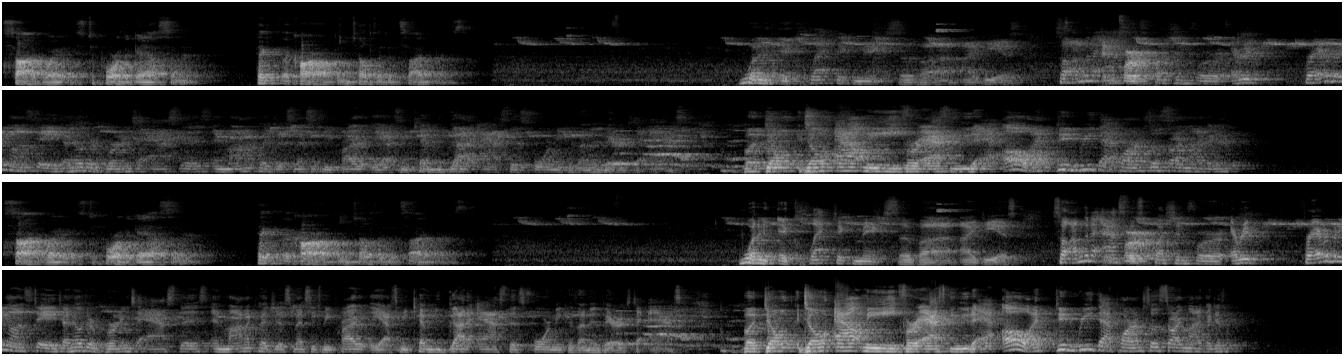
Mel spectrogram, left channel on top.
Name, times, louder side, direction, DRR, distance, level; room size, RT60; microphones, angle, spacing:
voice 1, 0.0-1.9 2.5-4.5 11.0-11.5, left 1 dB, 35° left, 0 dB, 0.4 m, -28 dB
sound 1, 4.9-20.4, left 1 dB, 55° left, 0.9 m, -44 dB
voice 2, 7.4-12.5 13.0-20.1 20.8-25.7, right 4 dB, 45° right, 3 dB, 0.3 m, -29 dB
voice 3, 19.2-20.9, left 1 dB, 5° left, -6 dB, 0.9 m, -38 dB
3.1 x 2.7 x 3.6 m, 1.1 s
head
